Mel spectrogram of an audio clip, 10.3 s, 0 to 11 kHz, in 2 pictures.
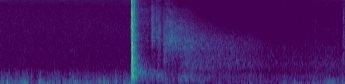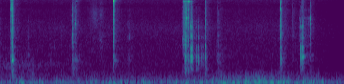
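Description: A single rifle shot from a Bergara B-14 HMR in 6.5 Creedmoor about two seconds in, its crack trailing off in a fading echo, followed later by a few light clicks. Wind rumbles on the microphone.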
